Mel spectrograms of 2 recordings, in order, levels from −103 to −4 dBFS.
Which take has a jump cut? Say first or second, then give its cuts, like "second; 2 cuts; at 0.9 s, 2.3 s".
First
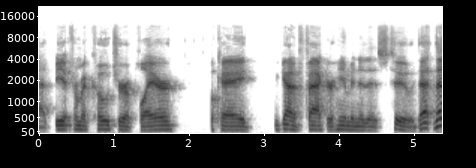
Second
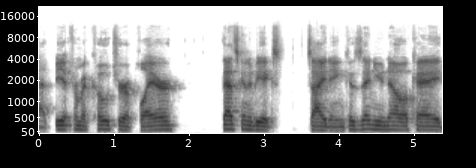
first; 1 cut; at 2.3 s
